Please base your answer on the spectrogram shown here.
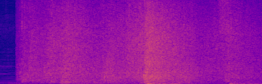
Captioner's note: water splashing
